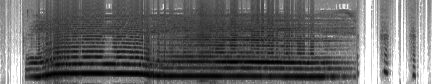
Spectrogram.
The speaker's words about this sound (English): This next one is a wolf howl.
